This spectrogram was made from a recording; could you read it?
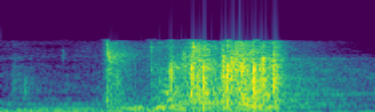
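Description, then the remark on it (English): A loud burst of clapping lasting about a second, a rapid flurry of sharp claps that swells and then cuts off, with no talking over it. “Oh, that was a loud clapping.”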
